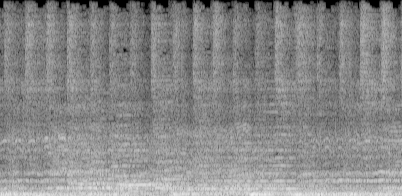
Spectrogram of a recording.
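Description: A large musical-theatre cast singing together in chorus with musical accompaniment, heard from out in the audience.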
